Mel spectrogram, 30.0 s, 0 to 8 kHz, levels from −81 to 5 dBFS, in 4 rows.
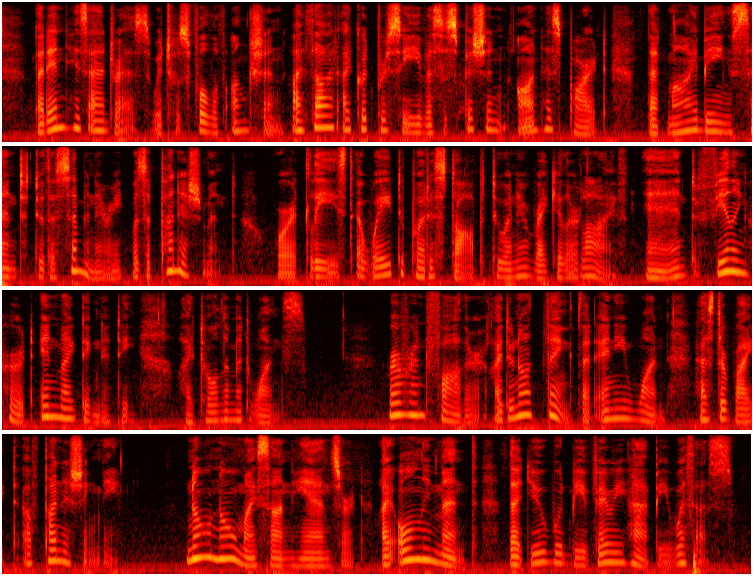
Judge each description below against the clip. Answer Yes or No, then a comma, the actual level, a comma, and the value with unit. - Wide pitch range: Yes, wide, 7.4 semitones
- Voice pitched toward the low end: No, medium, 150 Hz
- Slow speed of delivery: No, average, 170 wpm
